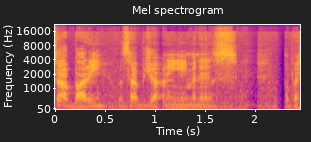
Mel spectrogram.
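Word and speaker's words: Jiménez: Jimenez with a J, because the J is like pronounced like a different letter in the Hispanics talk it.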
